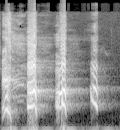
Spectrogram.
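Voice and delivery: very loud, high cackling burst; real laugh. Real, not acted. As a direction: burst out laughing at your own joke. Cracks up at own joke.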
